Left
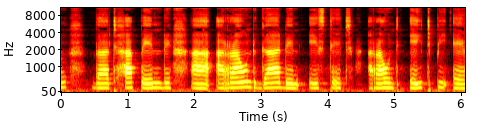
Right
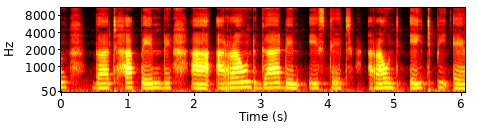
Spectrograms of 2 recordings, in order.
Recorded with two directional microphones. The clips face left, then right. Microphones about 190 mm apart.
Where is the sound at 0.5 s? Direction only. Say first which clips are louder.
Left 3 dB; 15° left (ahead or behind).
